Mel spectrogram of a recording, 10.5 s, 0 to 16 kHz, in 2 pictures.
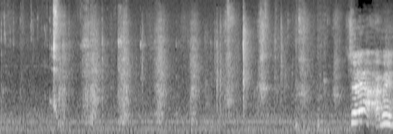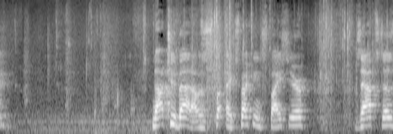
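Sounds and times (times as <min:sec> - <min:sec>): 
bunched-up spicy snack chips crunching as they are chewed: 0:00.0 - 0:03.9, 0:06.0 - 0:10.4
speech: 0:04.7 - 0:05.4, 0:07.3 - 0:09.4, 0:10.0 - 0:10.4.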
